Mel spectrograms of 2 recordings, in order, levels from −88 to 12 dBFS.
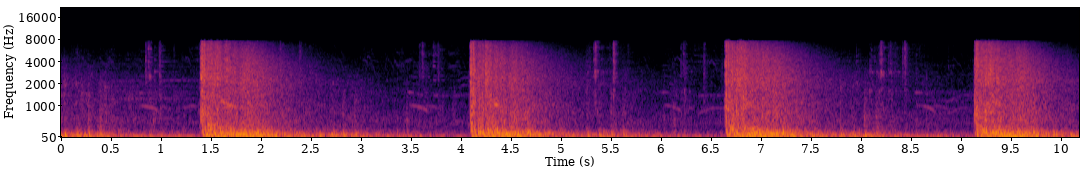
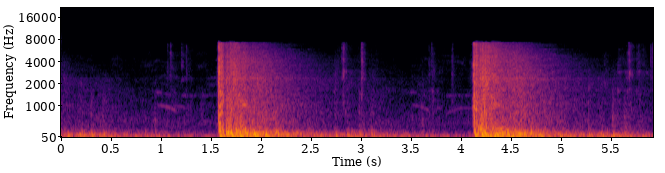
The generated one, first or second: second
